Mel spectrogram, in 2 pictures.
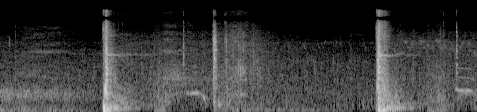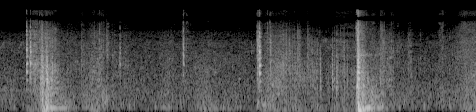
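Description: A bowstring twangs as arrows are shot.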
